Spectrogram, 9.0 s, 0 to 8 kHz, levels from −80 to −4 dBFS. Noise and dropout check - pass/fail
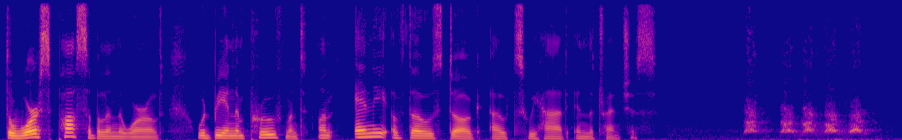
fail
